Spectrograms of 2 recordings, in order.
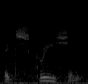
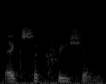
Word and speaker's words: execration: Excretion. Execretion is the proper pronunciation. E-X-E-C-R-A-T-I-O-N, execretion.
